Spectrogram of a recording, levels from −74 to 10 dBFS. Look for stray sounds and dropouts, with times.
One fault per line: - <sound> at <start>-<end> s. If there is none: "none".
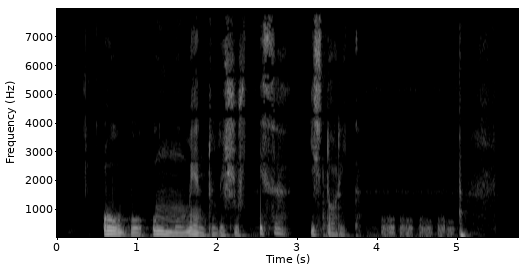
- dropout at 2.4-2.5 s
- laugh at 4.0-5.0 s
